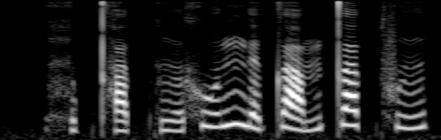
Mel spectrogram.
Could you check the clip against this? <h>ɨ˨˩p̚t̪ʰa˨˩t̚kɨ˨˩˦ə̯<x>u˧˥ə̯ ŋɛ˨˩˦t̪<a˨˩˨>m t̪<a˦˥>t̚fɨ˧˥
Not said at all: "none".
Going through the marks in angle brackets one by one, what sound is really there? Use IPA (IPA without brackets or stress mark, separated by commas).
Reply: h, x, a˨˩˦, a˦˥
